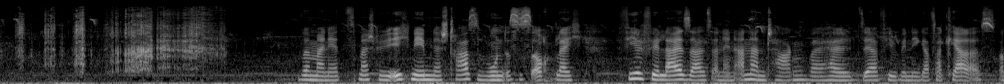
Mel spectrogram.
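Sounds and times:
aluminium seal peeling off a spread jar: 0.0s - 2.3s
speech: 3.0s - 10.0s.

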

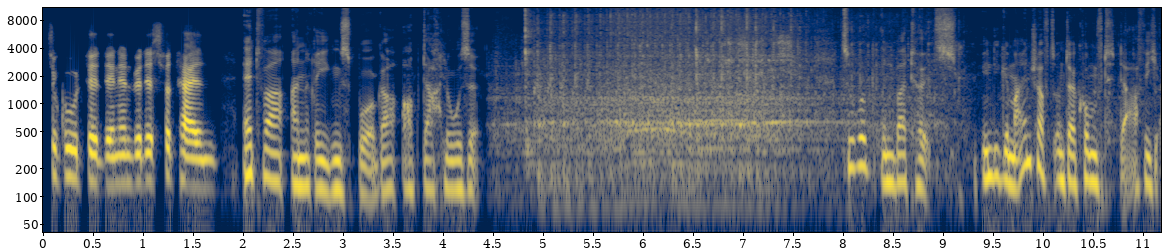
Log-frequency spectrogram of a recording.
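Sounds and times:
speech: 0.0s - 5.2s, 8.0s - 11.1s
sewing machine sewing fabric masks: 4.4s - 9.2s, 9.8s - 11.1s.

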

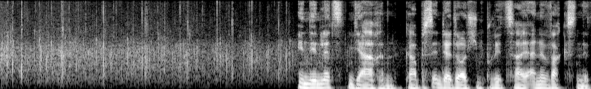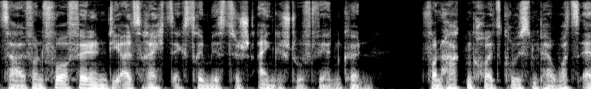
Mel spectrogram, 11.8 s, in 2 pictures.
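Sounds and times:
police officers applauding a speech: 0.0s - 4.0s
speech: 3.0s - 11.8s.

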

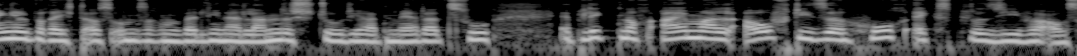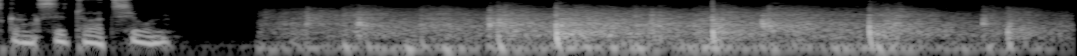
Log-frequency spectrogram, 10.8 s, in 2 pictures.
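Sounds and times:
speech: 0.0s - 7.2s
ammunition and fireworks detonating: 6.7s - 10.7s.

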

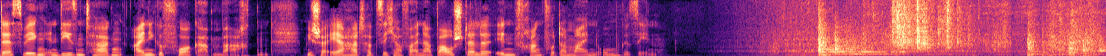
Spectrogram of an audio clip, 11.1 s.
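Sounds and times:
speech: 0.0s - 6.7s
excavator bucket digging dry soil: 7.3s - 11.0s.

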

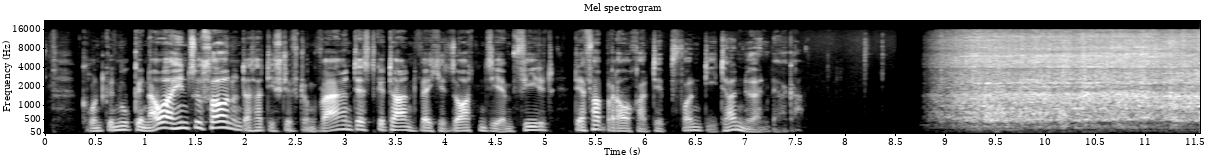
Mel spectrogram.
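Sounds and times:
speech: 0.4s - 7.7s
coffee beans being ground in grinder: 8.8s - 11.5s.

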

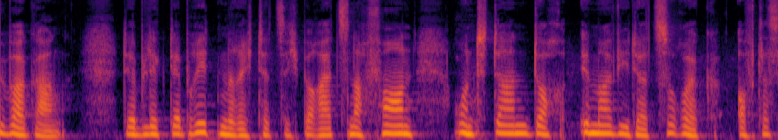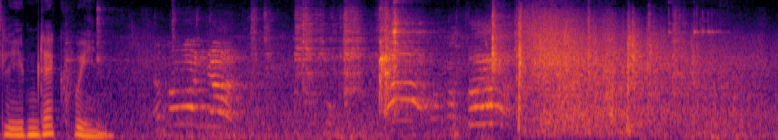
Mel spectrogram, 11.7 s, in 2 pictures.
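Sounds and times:
speech: 0.0s - 7.2s
96-gun artillery salute for Elisabeth being fired: 8.6s - 11.6s.

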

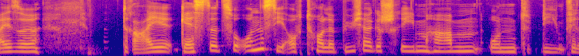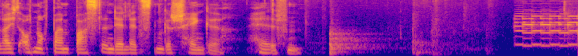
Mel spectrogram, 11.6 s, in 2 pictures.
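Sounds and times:
speech: 0.0s - 9.3s
doorbell ringing: 11.0s - 11.5s.

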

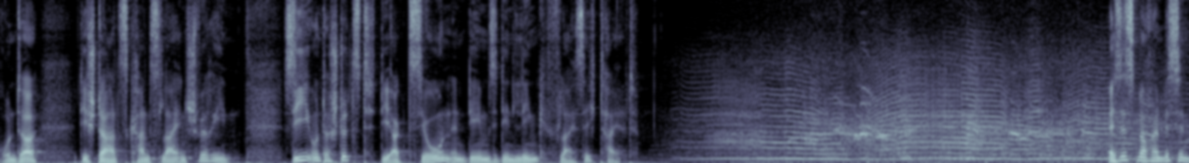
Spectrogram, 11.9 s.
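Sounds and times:
speech: 0.1s - 6.4s, 11.1s - 11.8s
penguins braying: 6.8s - 11.8s.

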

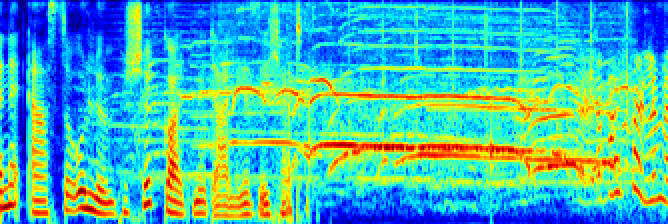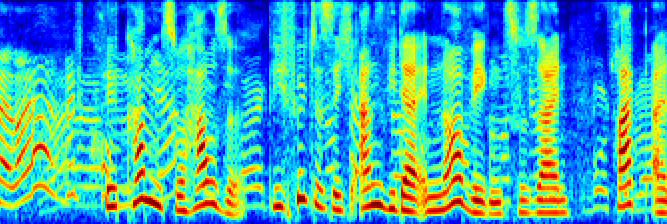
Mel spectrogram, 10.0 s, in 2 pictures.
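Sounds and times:
speech: 0.0s - 2.5s, 4.8s - 10.0s
crowd cheering for Norwegian Olympic athletes at Oslo airport: 0.7s - 5.6s.

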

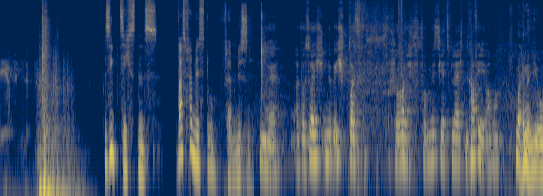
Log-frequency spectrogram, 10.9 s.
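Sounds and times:
door shutting: 0.7s - 1.8s
speech: 2.1s - 10.8s.

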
